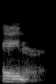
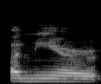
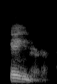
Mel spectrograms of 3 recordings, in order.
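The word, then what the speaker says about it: Anner: is about my name my name is aynor not aneer or anna or inet or some other way to properly mispronounce it it's aynor spelled a-n-n-e-r you've never heard of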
